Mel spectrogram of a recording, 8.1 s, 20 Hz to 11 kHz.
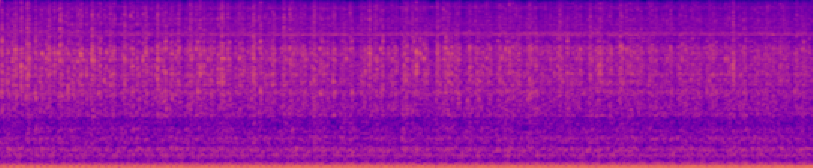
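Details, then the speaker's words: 1970s Ford dentside ramp truck with HEI ignition, sat about 10 years, on a temporary fuel supply: deep, steady, even V8 idle with no misses or knocks; it makes a faucet-like running sound. Fuel pump and possibly carb rebuild still expected to be needed. "I don't know why it sounds like a faucet running, but I think that's how you know it's good."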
